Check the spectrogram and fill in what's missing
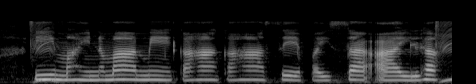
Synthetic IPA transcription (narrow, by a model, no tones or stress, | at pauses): iməɦinmamẽkəɦãkəɦãsepəɪsaʔa̰ːilɦə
